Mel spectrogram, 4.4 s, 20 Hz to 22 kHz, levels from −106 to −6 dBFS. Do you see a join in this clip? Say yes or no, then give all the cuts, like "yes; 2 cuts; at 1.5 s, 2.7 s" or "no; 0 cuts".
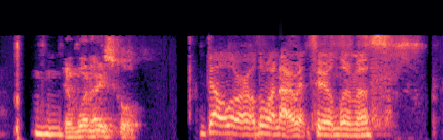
no; 0 cuts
